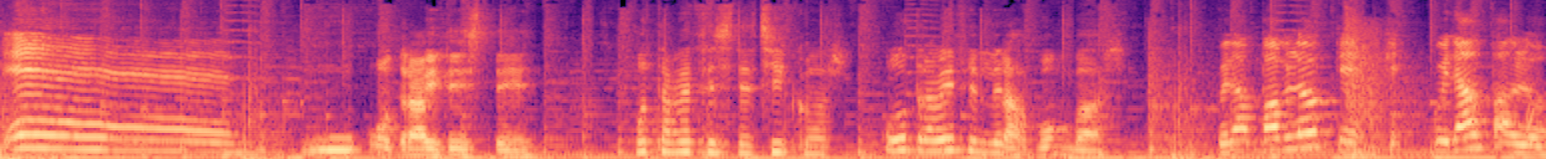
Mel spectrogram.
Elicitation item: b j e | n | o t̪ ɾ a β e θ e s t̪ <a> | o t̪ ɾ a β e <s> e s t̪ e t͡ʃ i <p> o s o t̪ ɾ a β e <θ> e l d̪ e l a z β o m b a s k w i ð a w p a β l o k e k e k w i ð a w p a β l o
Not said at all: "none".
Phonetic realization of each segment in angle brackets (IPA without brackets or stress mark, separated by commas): e, θ, k, θ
